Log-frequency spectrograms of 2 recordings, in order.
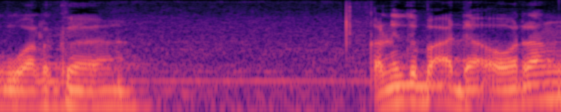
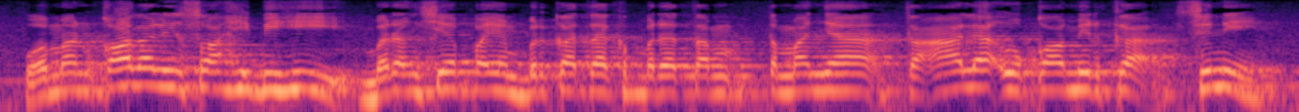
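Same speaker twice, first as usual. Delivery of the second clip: high, measured Arabic recital with translation; hadith recitation; 8 semitones higher than usual. Acted. Preacher reciting the gambling hadith to listeners, high-pitched. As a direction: keep the pitch raised like a recitation.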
